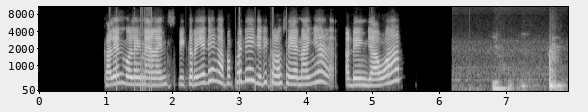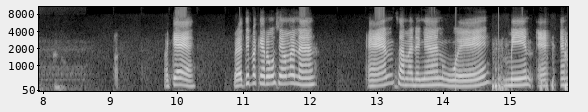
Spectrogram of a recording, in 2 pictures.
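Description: A woman explains with animation through an online call.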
